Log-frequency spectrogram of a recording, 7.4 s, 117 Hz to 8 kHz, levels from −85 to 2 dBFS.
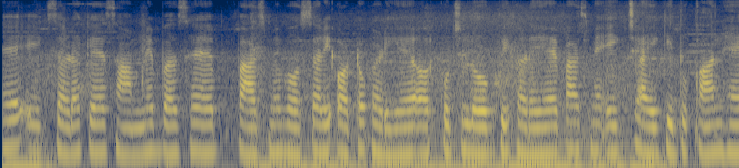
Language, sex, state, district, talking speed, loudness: Hindi, female, Odisha, Nuapada, 220 wpm, -18 LUFS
